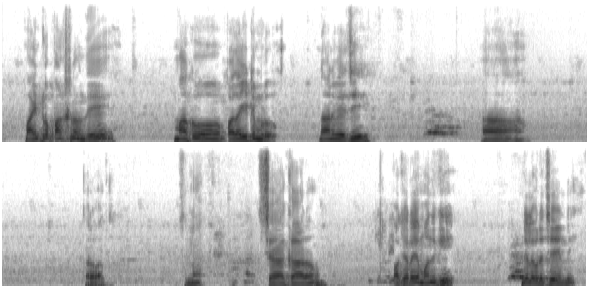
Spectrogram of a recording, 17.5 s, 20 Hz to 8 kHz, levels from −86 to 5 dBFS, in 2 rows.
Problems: constant background noise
